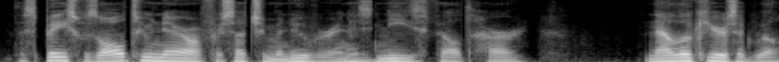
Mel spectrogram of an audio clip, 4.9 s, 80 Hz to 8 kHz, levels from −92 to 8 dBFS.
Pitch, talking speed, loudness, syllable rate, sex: 125 Hz, 245 wpm, -17 LUFS, 6.5 syllables/s, male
